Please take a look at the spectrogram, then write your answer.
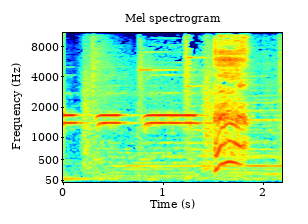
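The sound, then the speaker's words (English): Thomas the steam engine's whistle sounds at Tidmouth Sheds at night in two sustained, steady blasts, followed by a shorter swooping tone, fairly loud over a low rumbling background. “Then Percy heard a familiar whistle.”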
